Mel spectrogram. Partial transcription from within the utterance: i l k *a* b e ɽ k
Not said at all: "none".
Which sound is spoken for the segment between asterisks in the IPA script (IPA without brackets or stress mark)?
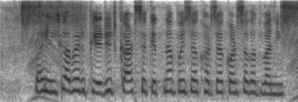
a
